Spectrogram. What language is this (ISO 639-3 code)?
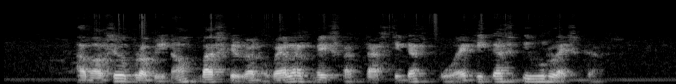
cat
